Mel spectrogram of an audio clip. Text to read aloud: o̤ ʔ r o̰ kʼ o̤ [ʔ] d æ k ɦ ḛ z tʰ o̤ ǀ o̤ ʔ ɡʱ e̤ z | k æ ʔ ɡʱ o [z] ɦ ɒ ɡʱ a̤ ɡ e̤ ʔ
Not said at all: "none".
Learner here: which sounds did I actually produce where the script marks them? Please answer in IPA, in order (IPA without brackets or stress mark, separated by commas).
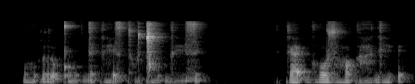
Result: ʔ, z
